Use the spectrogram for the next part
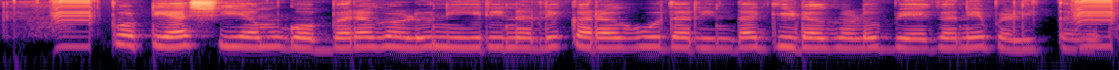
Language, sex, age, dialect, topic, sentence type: Kannada, female, 18-24, Mysore Kannada, agriculture, statement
